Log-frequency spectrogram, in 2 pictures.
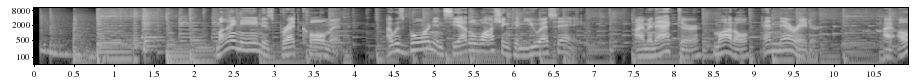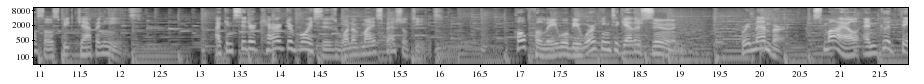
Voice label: Voice Intro English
